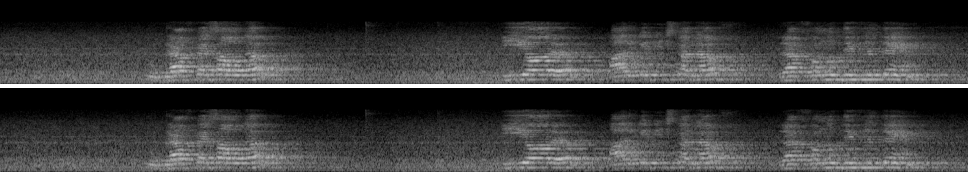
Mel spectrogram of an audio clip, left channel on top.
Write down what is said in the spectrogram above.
तो ग्राफ कैसा होगा, E और R के बीच का ग्राफ हम लोग देख लेते हैं।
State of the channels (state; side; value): normal; both; correlation 0.84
